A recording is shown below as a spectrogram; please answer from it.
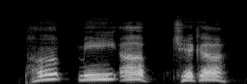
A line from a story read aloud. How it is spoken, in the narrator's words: Alna shouted slash whispered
